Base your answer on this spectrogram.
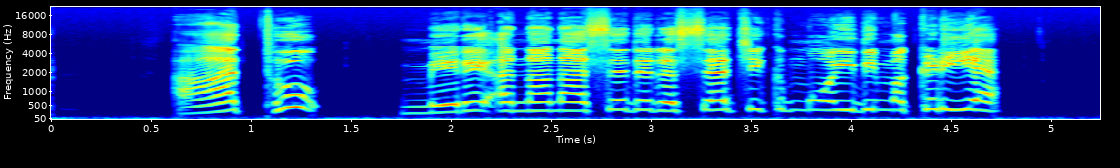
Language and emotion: Dogri, disgusted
